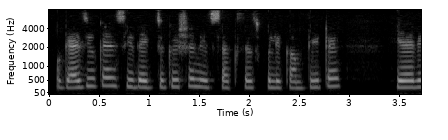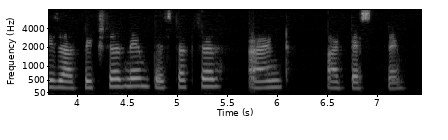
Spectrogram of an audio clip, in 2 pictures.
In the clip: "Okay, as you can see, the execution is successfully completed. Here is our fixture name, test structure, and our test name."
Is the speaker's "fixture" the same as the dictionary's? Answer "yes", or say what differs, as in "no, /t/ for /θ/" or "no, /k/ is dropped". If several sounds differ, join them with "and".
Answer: no, /s/ is dropped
